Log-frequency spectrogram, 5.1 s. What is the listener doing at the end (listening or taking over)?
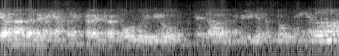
taking over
